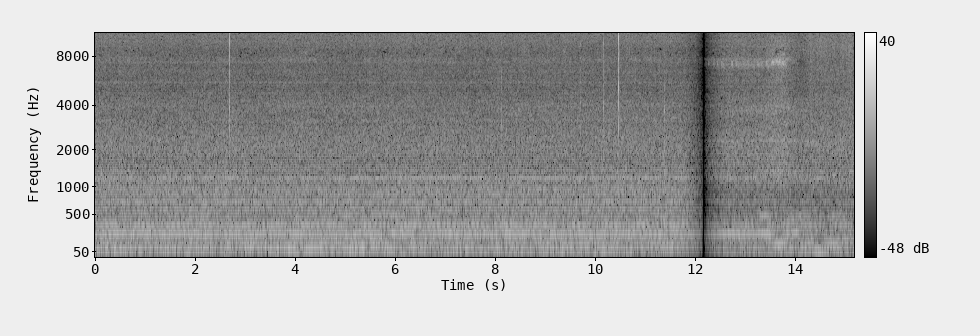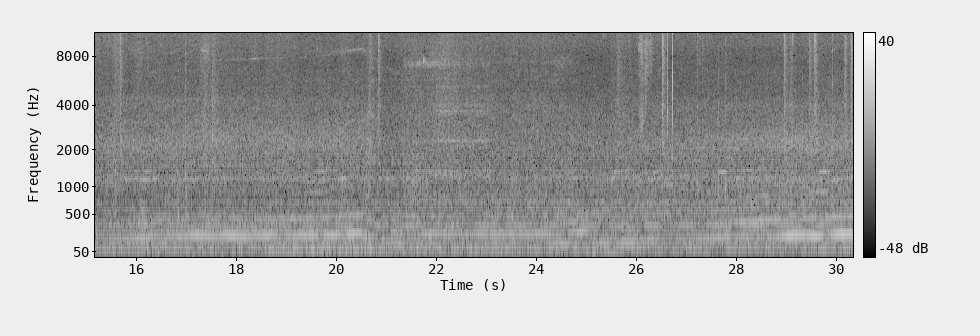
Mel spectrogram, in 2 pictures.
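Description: Interior sound of a Class 197 diesel multiple unit: a steady engine drone, a brief dropout about twelve seconds in, then the engine note rising as the train accelerates, dipping once around twenty seconds in and climbing again toward the end.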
